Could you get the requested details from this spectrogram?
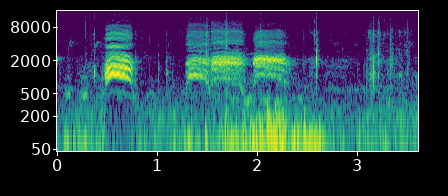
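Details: Crows fighting for food: one sharp loud caw followed by two longer, drawn-out harsh caws, then quieter calls in the distance.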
